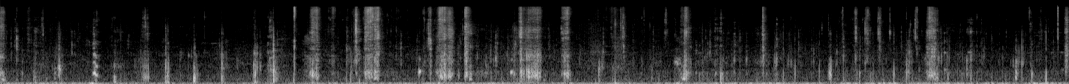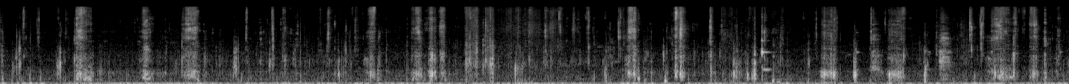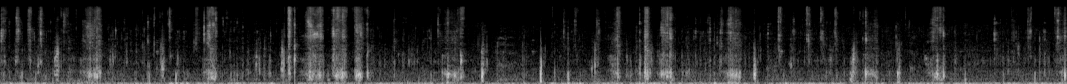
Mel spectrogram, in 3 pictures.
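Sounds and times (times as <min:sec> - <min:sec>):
chewing: 0:00.0 - 0:32.0.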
